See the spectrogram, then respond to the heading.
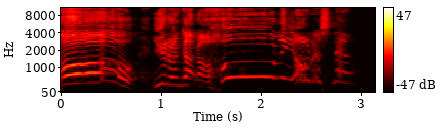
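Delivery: play-acted slow, very high, drawn-out sing-song mocking taunt. Retelling how coworkers taunted him after he got saved: imitating mockers. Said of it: "They're trying to mock me".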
